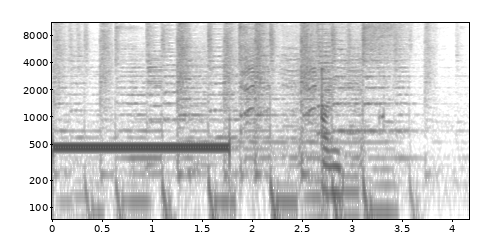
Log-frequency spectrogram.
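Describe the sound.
A telephone call rings out before reaching voicemail: a loud steady line tone holds for almost two seconds, then cuts off, and a voice is heard.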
